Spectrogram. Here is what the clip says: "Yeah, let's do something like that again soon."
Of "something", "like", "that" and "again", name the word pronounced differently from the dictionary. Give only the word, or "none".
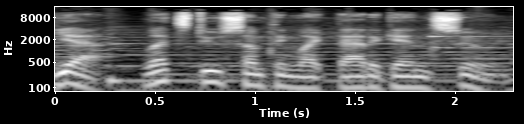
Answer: none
